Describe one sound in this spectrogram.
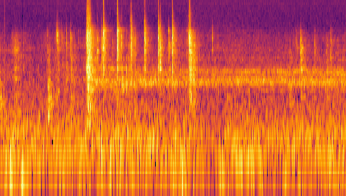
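A gas flame hisses steadily on a stove.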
